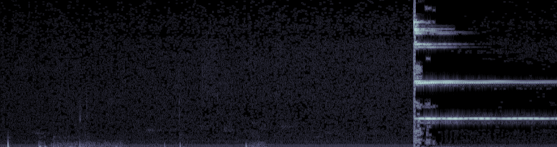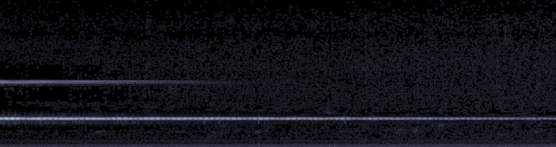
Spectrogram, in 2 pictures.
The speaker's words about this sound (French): Voilà, je vais faire sonner un gong pour nous inviter à un moment de présence partagée pour commencer.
